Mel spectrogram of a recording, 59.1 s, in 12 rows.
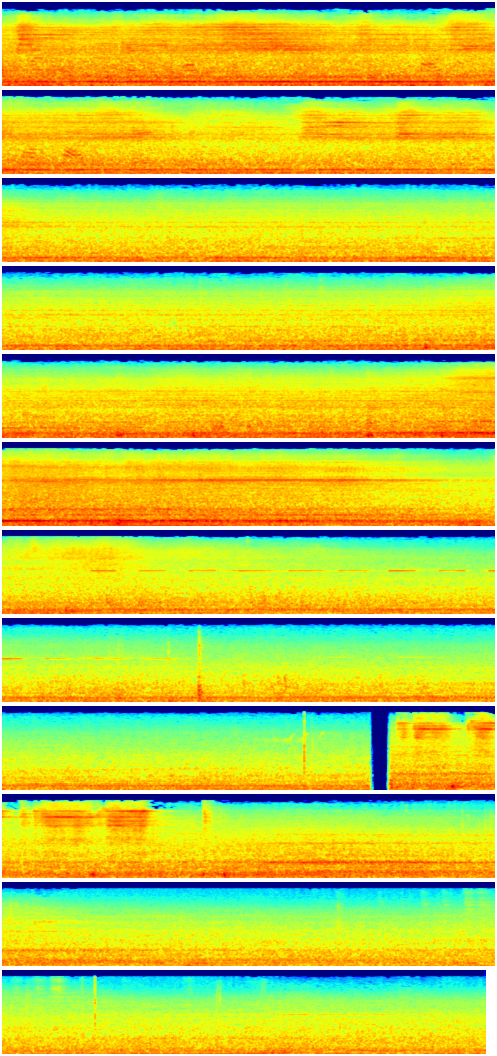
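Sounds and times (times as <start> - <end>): train wheels rumbling on rail: 0.0 - 37.9, 40.5 - 59.0
high-pitched wheel squeal: 43.4 - 46.0.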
